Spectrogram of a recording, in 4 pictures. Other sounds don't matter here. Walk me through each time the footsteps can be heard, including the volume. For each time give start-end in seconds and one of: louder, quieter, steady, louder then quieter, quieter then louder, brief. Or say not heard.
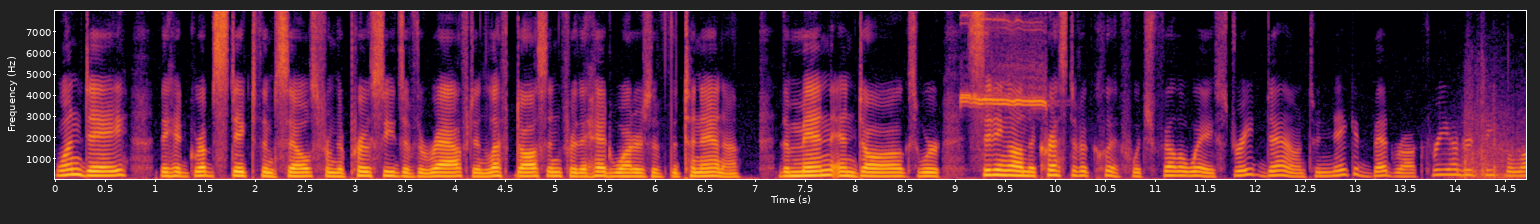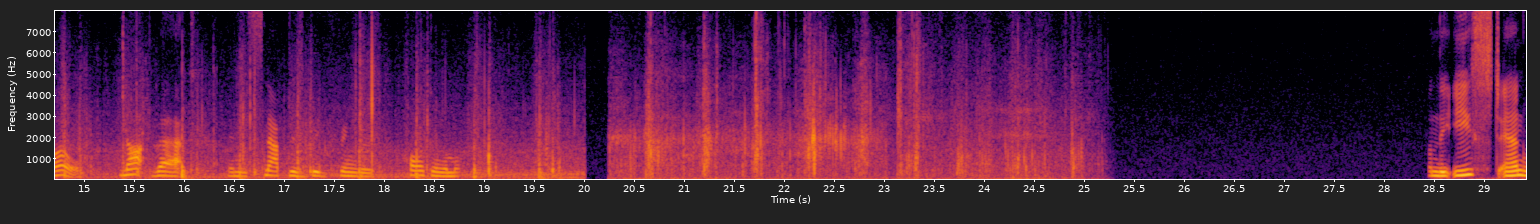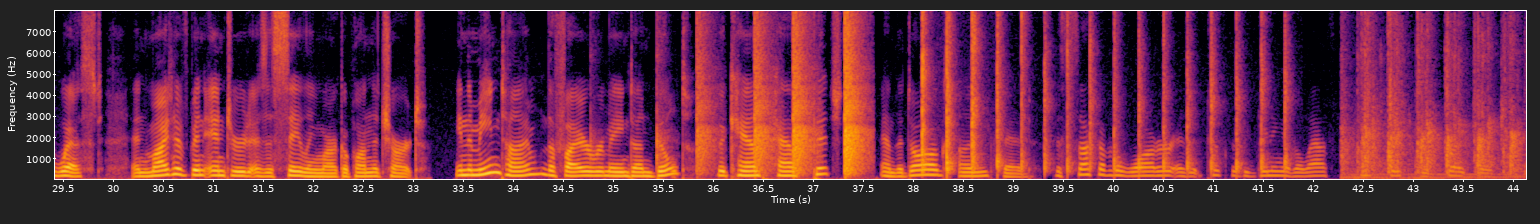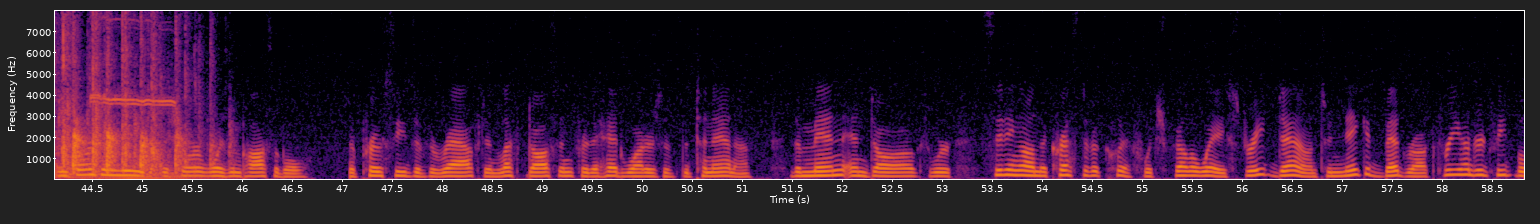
13.9-25.2 quieter.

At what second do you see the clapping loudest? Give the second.
37 s.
